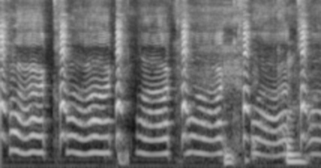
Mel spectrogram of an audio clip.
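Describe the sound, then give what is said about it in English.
A person imitates a chicken with a run of voiced, nasal clucks, about six bursts in quick uneven rhythm, fairly loud with no other sounds. “can I cluck along?”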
